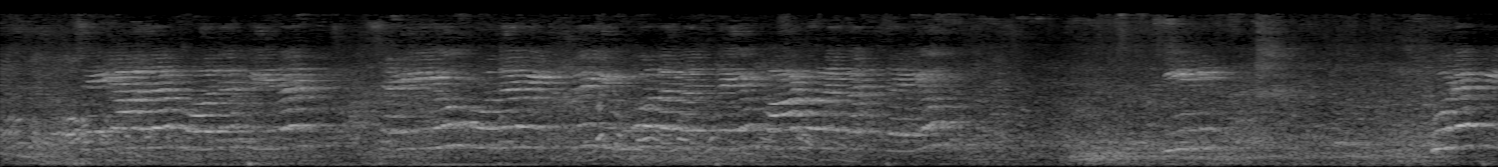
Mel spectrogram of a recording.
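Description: A young girl speaks clearly and with expression through a microphone and loudspeakers in a large echoing hall.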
